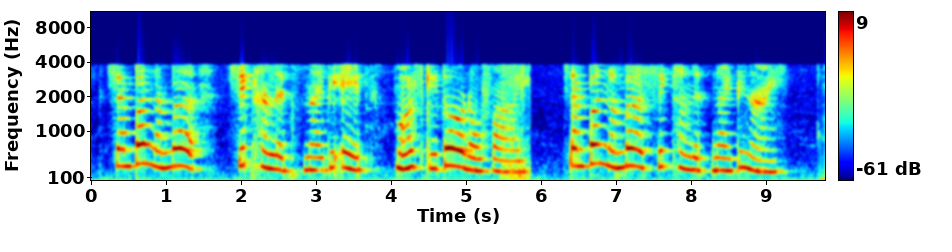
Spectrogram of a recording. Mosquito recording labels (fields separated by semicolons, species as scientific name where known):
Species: no mosquito; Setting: cup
